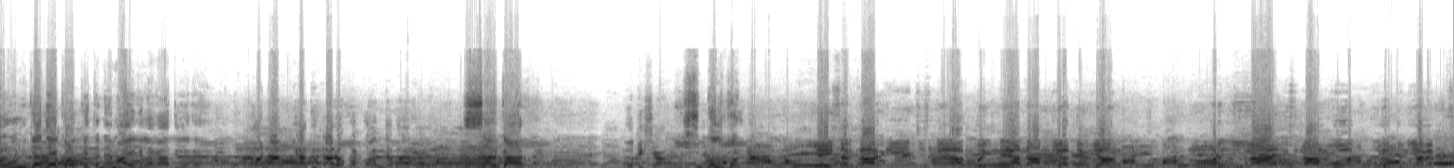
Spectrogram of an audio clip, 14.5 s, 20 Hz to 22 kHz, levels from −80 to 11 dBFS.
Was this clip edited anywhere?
no; 0 cuts

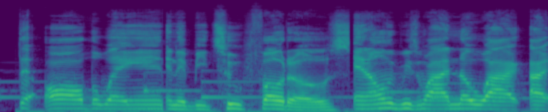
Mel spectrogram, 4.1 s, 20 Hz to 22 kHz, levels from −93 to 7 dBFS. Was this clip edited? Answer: yes; 2 cuts; at 1.2 s, 2.6 s

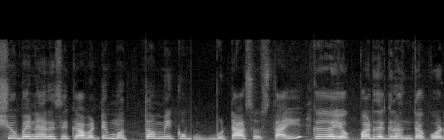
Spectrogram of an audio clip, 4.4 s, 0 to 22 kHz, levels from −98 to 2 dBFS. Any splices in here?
yes; 1 cut; at 3.1 s

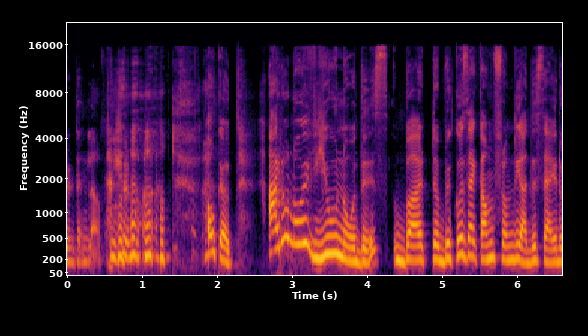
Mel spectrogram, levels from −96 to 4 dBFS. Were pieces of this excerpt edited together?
no; 0 cuts

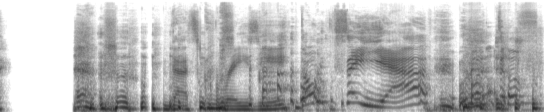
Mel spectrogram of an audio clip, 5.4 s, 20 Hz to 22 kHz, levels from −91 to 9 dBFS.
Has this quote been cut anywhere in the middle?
no; 0 cuts

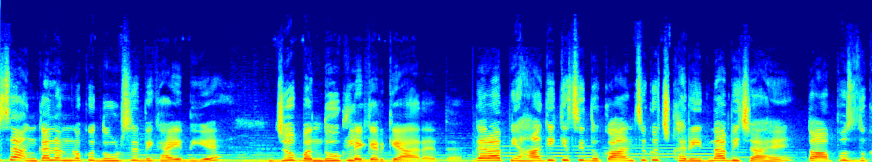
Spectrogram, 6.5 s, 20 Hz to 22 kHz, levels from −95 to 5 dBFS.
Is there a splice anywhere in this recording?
yes; 1 cut; at 3.5 s

